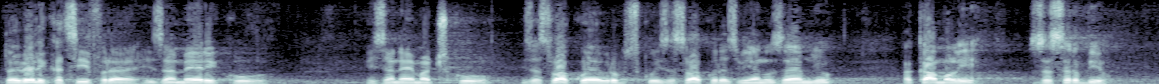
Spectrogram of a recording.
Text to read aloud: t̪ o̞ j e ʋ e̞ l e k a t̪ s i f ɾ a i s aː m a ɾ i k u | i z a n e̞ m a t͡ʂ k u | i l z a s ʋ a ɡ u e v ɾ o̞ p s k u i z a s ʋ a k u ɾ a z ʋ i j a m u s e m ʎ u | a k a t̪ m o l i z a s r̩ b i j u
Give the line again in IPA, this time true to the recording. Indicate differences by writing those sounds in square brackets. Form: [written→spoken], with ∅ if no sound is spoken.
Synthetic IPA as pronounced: t̪ o̞ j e ʋ e̞ l [e→i] k a t̪ s i f ɾ a i [s→z] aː m [a→e] ɾ i k u | i z a n e̞ m a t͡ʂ k u | i [l→∅] z a s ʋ a [ɡ→k] u e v ɾ o̞ p s k u i z a s ʋ a k u ɾ a z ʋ i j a [m→n] u [s→z] e m ʎ u | a k a [t̪→∅] m o l i z a s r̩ b i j u

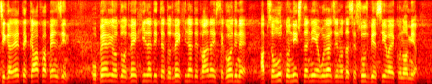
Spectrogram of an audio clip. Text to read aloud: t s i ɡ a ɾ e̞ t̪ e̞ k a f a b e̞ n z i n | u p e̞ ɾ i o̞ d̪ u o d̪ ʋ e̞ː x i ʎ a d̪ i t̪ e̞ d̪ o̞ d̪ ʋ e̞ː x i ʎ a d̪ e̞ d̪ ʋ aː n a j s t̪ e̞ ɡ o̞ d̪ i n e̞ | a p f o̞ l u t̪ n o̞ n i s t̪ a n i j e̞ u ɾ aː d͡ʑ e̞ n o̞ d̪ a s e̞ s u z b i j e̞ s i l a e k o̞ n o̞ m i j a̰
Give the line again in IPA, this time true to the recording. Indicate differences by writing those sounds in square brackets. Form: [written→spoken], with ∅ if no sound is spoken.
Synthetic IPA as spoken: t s i ɡ a ɾ e̞ t̪ e̞ k a f a b e̞ n z i n | u p e̞ ɾ i o̞ d̪ u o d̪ ʋ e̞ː x i ʎ a d̪ i t̪ e̞ d̪ o̞ d̪ ʋ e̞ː x i ʎ a d̪ e̞ d̪ ʋ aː n a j s t̪ e̞ ɡ o̞ d̪ i n e̞ | a p [f→s] o̞ l u t̪ n o̞ n i [s→ʃ] t̪ a n i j e̞ u ɾ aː d͡ʑ e̞ n o̞ d̪ a s e̞ s u z b i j e̞ s i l a e k o̞ n o̞ m i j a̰

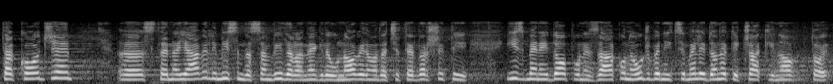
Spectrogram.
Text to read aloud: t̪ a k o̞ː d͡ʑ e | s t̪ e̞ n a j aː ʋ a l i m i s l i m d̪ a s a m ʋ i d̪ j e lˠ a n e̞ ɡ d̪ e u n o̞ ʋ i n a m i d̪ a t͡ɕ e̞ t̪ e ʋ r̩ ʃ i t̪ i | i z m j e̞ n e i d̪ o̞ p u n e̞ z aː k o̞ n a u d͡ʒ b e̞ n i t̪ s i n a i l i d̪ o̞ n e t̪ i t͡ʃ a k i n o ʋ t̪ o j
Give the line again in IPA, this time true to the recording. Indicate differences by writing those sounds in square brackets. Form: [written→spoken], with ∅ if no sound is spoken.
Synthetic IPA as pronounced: t̪ a k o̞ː d͡ʑ e | s t̪ e̞ n a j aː ʋ [a→i] l i m i s l i m d̪ a s a m ʋ i d̪ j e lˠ a n e̞ ɡ d̪ e u n o̞ ʋ i n a m [i→a] d̪ a t͡ɕ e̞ t̪ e ʋ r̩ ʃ i t̪ i | i z m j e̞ n e i d̪ o̞ p u n e̞ z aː k o̞ n a u d͡ʒ b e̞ n i t̪ s i [n→m] a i l i d̪ o̞ n e t̪ i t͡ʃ a k i n o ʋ t̪ o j

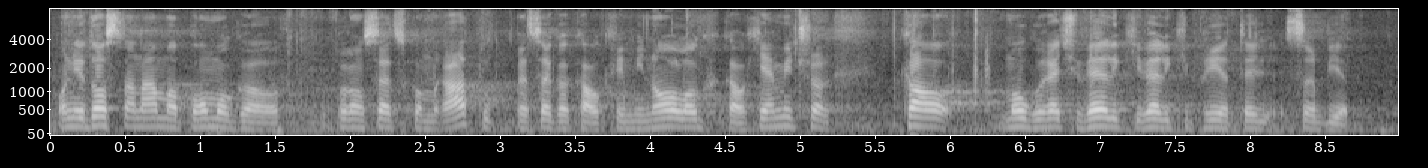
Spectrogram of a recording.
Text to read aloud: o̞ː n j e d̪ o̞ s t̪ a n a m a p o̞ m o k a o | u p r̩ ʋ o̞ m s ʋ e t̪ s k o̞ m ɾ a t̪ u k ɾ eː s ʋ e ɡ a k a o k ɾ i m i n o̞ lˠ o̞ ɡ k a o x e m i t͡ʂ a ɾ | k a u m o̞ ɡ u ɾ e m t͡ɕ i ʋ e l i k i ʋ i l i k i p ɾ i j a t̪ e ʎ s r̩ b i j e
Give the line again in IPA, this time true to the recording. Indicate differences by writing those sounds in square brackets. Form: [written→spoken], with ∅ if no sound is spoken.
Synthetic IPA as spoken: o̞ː n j e d̪ o̞ s t̪ a n a m a p o̞ m o [k→ɡ] a o | u p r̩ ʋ o̞ m s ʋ e t̪ s k o̞ m ɾ a t̪ u [k→p] ɾ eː s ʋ e ɡ a k a o k ɾ i m i n o̞ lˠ o̞ ɡ k a o x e m i t͡ʂ a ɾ | k a [u→o] m o̞ ɡ u ɾ e [m→∅] t͡ɕ i ʋ e l i k i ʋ [i→e] l i k i p ɾ i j a t̪ e ʎ s r̩ b i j e

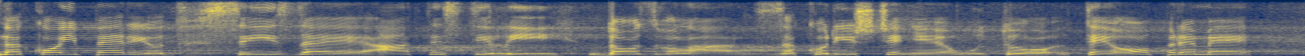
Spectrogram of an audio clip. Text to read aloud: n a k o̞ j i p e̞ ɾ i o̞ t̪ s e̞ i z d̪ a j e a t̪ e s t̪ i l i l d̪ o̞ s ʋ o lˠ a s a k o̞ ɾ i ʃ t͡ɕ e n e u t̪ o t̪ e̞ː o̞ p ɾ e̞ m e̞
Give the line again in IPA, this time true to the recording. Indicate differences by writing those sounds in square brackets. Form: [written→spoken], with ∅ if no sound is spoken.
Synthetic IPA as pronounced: n a k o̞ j i p e̞ ɾ i o̞ [t̪→d̪] s e̞ i z d̪ a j e a t̪ e s t̪ i l i [l→∅] d̪ o̞ [s→z] ʋ o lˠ a [s→z] a k o̞ ɾ i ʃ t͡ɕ e [n→ɲ] e u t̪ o t̪ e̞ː o̞ p ɾ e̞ m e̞

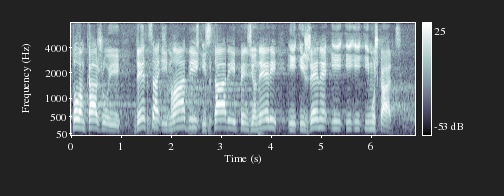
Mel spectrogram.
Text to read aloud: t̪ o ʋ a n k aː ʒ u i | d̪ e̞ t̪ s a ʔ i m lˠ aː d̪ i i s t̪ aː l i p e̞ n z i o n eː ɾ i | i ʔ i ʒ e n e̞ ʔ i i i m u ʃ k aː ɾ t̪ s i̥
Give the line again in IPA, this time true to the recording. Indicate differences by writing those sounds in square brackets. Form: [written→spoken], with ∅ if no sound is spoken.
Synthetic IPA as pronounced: t̪ o ʋ a [n→m] k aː ʒ u i | d̪ e̞ t̪ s a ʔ i m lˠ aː d̪ i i s t̪ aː [l→ɾ] i p e̞ n z i o n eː ɾ i | i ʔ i ʒ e n e̞ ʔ i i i m u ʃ k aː ɾ t̪ s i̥

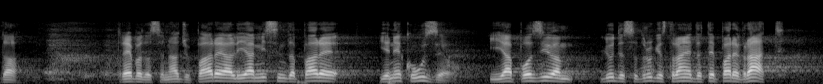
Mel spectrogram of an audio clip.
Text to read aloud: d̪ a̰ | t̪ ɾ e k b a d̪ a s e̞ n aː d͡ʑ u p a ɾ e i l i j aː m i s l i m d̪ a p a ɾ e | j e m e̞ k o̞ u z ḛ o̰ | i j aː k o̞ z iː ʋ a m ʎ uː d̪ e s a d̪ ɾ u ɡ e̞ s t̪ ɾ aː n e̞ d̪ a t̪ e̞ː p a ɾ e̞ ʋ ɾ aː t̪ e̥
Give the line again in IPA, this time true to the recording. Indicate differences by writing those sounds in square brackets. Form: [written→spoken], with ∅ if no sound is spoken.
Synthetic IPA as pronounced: d̪ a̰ | t̪ ɾ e [k→∅] b a d̪ a s e̞ n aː d͡ʑ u p a ɾ e [i→a] l i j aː m i s l i m d̪ a p a ɾ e | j e [m→n] e̞ k o̞ u z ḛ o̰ | i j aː [k→p] o̞ z iː ʋ a m ʎ uː d̪ e s a d̪ ɾ u ɡ e̞ s t̪ ɾ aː n e̞ d̪ a t̪ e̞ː p a ɾ e̞ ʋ ɾ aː t̪ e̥

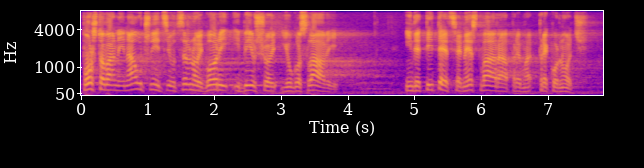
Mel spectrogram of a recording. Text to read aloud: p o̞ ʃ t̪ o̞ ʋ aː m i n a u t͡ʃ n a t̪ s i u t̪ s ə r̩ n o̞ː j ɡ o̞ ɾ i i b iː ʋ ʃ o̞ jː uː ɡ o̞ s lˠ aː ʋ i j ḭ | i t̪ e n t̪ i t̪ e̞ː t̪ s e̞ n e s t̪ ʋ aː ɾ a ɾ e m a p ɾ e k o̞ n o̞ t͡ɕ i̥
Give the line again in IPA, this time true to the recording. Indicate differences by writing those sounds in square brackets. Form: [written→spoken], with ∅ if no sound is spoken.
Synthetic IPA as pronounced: p o̞ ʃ t̪ o̞ ʋ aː [m→n] i n a u t͡ʃ n [a→i] t̪ s i u t̪ s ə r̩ n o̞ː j ɡ o̞ ɾ i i b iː ʋ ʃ o̞ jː [uː→u] ɡ o̞ s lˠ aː ʋ i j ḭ | i [t̪→d̪] e n t̪ i t̪ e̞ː t̪ s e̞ n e s t̪ ʋ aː ɾ a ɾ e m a p ɾ e k o̞ n o̞ t͡ɕ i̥

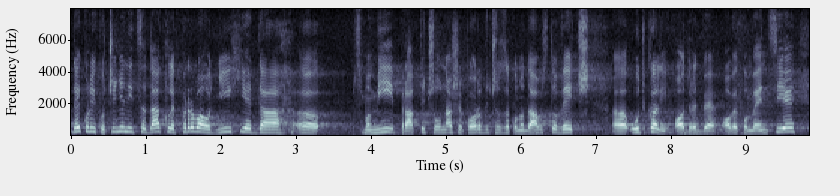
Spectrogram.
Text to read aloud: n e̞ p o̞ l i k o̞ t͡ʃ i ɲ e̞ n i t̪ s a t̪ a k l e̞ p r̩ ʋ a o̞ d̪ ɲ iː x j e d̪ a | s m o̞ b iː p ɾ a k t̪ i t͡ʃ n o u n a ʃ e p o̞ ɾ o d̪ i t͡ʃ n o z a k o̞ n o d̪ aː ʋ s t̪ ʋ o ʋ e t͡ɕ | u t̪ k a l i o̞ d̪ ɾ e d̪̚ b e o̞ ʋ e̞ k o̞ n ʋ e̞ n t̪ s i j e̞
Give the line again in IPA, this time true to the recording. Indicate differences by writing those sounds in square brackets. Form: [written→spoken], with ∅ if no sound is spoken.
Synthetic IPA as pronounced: n e̞ [p→k] o̞ l i k o̞ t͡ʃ i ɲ e̞ n i t̪ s a [t̪→d̪] a k l e̞ p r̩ ʋ a o̞ d̪ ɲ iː x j e d̪ a | s m o̞ [b→m] iː p ɾ a k t̪ i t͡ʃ n o u n a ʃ e p o̞ ɾ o d̪ i t͡ʃ n o z a k o̞ n o d̪ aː ʋ s t̪ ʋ o ʋ e t͡ɕ | u t̪ k a l i o̞ d̪ ɾ e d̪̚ b e o̞ ʋ e̞ k o̞ n ʋ e̞ n t̪ s i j e̞

